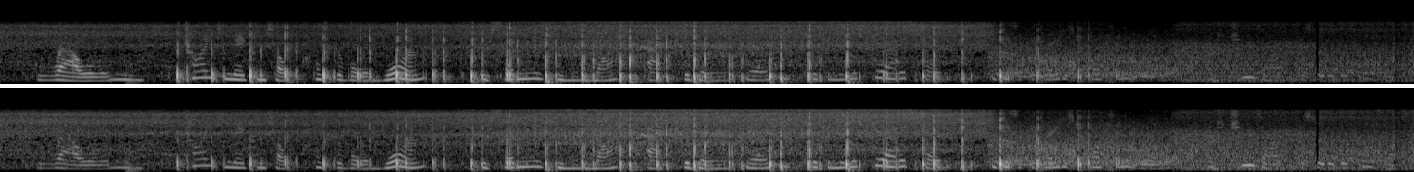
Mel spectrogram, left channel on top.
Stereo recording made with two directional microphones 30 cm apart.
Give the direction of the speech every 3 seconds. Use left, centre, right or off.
left, centre, right, right, right.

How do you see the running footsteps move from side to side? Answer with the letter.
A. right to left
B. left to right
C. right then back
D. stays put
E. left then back
B.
